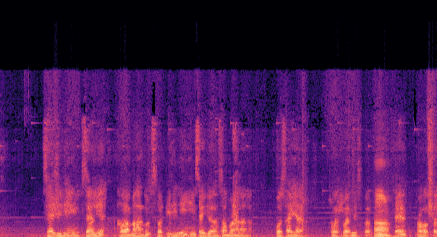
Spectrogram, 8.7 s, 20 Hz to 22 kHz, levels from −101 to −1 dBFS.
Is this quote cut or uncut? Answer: uncut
